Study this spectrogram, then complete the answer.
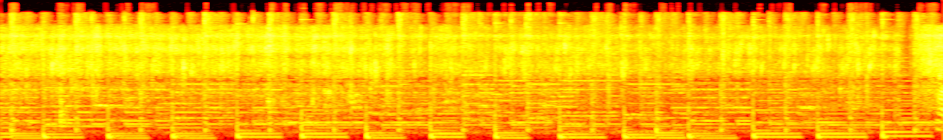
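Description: Fish in a masala coating fries in oil over a slow flame, giving a loud, steady close-up sizzle with a regular pulsing crackle throughout and no talking.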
